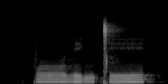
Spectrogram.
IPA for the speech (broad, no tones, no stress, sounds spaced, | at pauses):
p oː l e ŋ ǀ e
